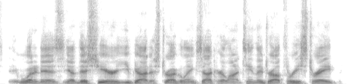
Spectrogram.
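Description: A man with an American accent, medium-pitched, bright and sharp with vocal fry, talking at a fairly quick pace against a quiet background. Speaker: podcast host. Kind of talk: casual chat.

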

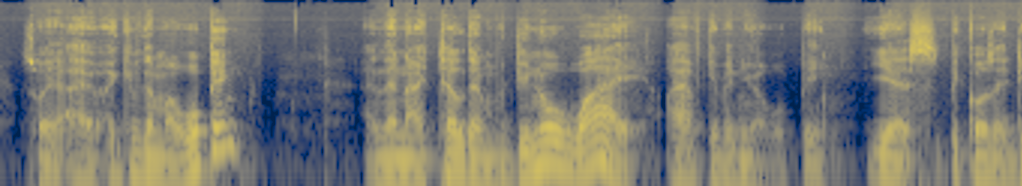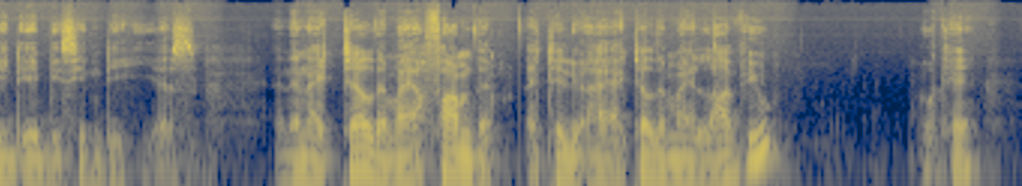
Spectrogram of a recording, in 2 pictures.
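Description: A man with a Kenyan accent, very deep and low in pitch, with ordinary pitch variation. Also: moderate pace. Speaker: father and former youth pastor. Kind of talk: casual interview chat.

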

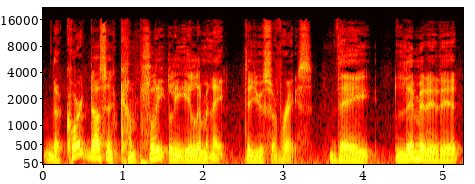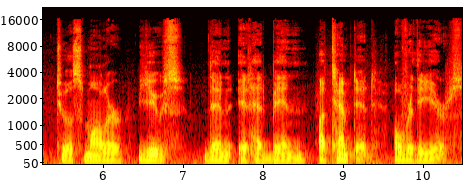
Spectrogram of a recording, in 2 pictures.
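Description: A man with a normal speaking voice talks at a fairly slow pace in a fairly low pitch. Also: ordinary pitch variation. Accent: American. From San Antonio, Texas (South Side). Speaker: attorney. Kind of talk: radio interview. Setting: radio studio.

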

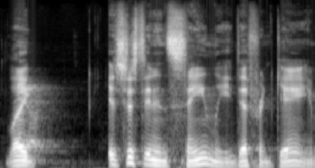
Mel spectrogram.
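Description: In a Canadian accent, a man with a plain, everyday voice talks at a moderate pace with lively intonation and fairly low pitch, on a very clean recording with a silent background. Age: 20s. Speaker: podcast host. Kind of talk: casual chat.

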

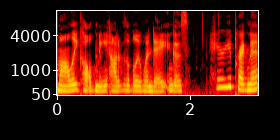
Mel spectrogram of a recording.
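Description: A woman with an American accent talks at a fairly quick pace in an ordinary speaking voice, at medium pitch with ordinary pitch variation, in a very clean recording with a silent background. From Texas, Dallas area. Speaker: nonprofit ministry volunteer. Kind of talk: testimony.

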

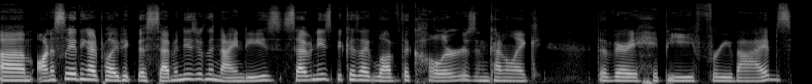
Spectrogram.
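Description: A woman with an American accent and an unremarkable speaking voice, medium in pitch, with fairly even intonation, on a very clean recording with a silent background. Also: fairly quick pace. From Utah. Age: 20s. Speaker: podcaster. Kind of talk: casual monologue. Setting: home recording.

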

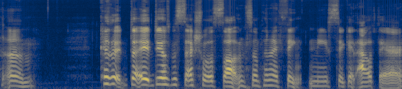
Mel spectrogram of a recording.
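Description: Using a plain, everyday voice with an American accent, a woman speaks at a fairly slow pace and medium pitch, with ordinary pitch variation and big swings in loudness, in a dry, close sound with no echo. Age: 30s. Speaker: podcast host, mother and small business owner. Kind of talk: unscripted casual monologue. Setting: in a car. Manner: spontaneous, with many fillers and restarts.

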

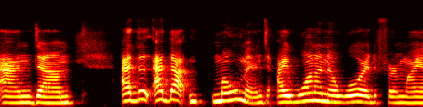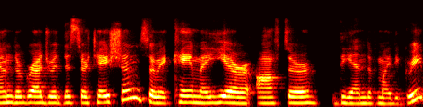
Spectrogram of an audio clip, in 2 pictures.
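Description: At a moderate pace, a woman talks with an Italian accent. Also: medium pitch for a woman, ordinary pitch variation, quiet background. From Sardinia, Italy. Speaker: pole dance instructor and activist. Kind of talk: casual interview chat.

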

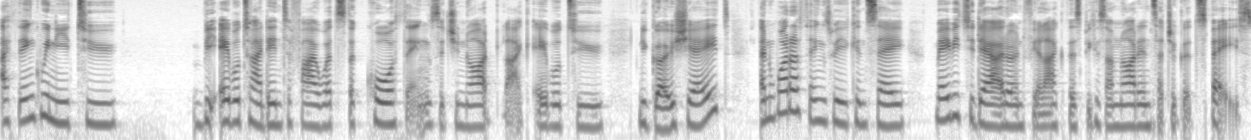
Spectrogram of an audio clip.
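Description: An ordinary speaking voice moves at a moderate pace with fairly even intonation, captured in a very clean recording with a silent background. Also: woman, medium pitch for a woman, dry, close sound with no echo. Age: 30s. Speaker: clinical psychologist, podcast host. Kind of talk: casual interview.

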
